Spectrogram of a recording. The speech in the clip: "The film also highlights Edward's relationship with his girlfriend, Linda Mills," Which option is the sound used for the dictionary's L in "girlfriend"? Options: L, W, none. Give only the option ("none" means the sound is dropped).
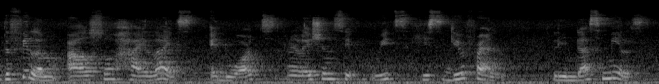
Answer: none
